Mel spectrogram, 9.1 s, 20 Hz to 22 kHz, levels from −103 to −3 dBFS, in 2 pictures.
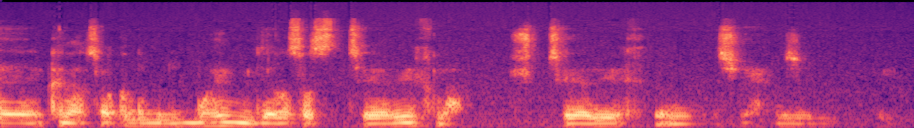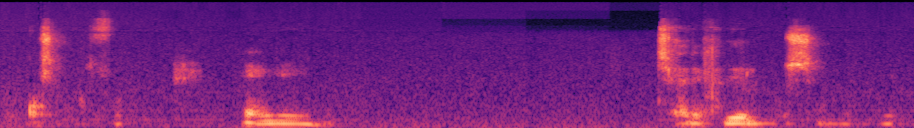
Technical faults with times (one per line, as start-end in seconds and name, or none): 4.61-4.69 comfort noise in place of the background
5.69-5.77 comfort noise in place of the background
6.37-7.85 comfort noise in place of the background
